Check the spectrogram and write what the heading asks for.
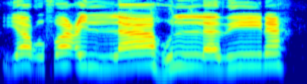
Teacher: लफ्ज़ अल्लाह को बारीक करके पढ़ते हैं। और बारीक करने का तरीका कि आपके दोनों होंठ फैल जाए।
